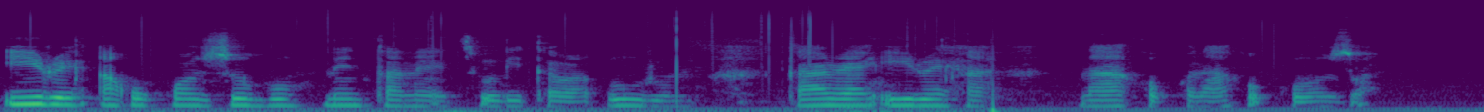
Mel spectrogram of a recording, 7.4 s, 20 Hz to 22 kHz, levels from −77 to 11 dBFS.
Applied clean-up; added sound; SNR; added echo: none; Crackle; 13 dB; none.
